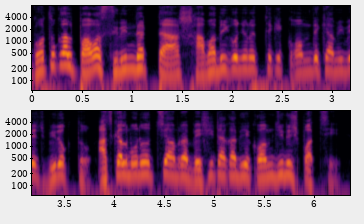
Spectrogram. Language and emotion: Bengali, angry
